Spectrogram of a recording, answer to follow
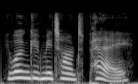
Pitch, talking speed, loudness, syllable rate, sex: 245 Hz, 300 wpm, -17 LUFS, 5.7 syllables/s, female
